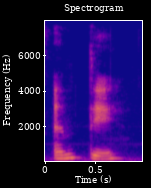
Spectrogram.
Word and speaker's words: empty: There's no pee there. – No, because it's empty. – Empty. – And you don't actually pronounce the pee in empty.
